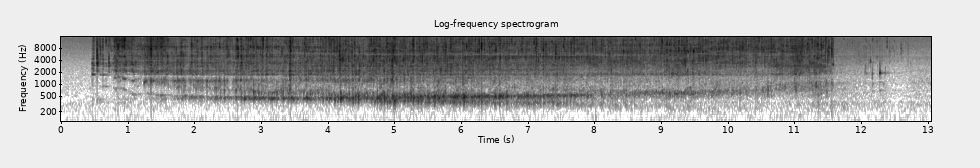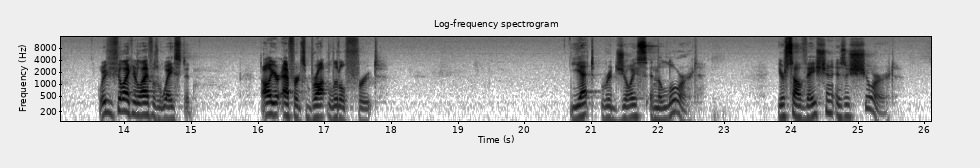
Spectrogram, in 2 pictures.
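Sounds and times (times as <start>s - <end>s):
water pouring into a container: 0.5s - 12.6s
speech: 13.7s - 15.1s, 16.1s - 17.9s, 20.7s - 22.6s, 23.8s - 25.6s.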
